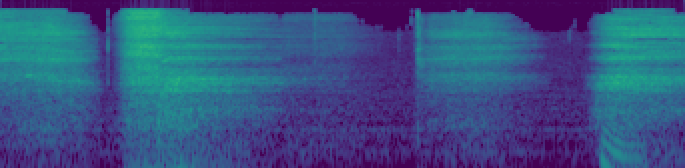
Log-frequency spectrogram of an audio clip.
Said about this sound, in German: So, was soll ich noch machen? Schmatzen und schnaufen.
